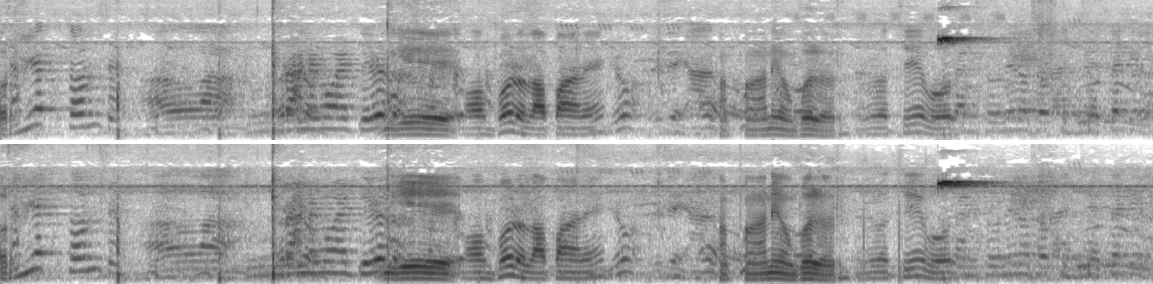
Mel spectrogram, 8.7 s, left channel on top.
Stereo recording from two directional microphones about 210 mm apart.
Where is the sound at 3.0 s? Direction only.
40° left (ahead or behind).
